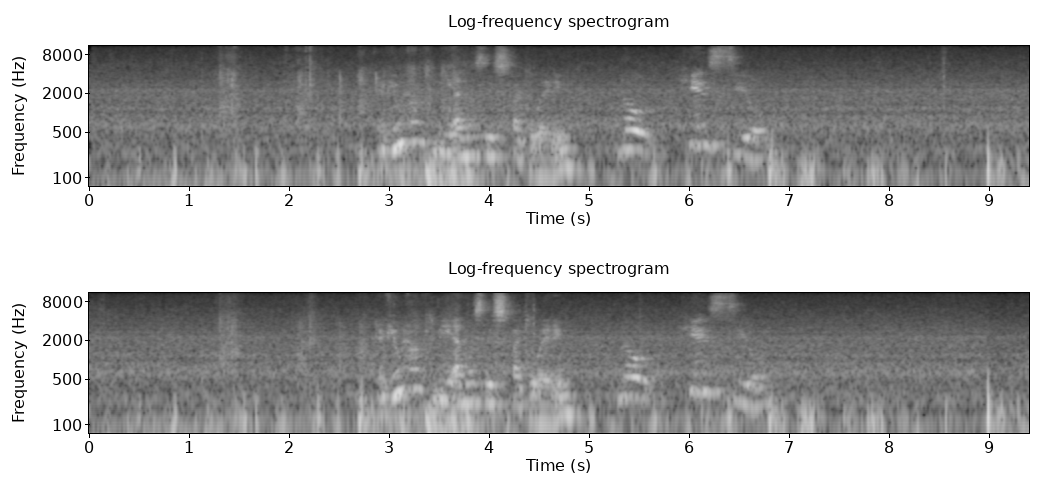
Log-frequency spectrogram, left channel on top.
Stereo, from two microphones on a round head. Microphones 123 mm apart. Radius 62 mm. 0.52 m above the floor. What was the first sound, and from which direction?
Footsteps, 10° right (ahead or behind).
